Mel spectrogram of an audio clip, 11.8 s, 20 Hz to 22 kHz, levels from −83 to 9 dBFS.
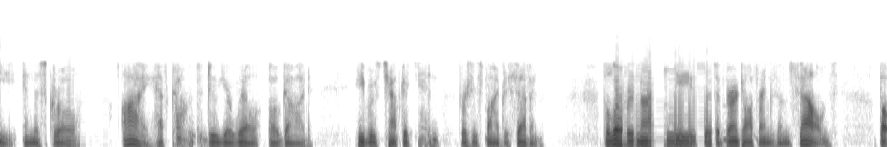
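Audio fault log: Throughout: G.729 codec, plainly audible. The speech is rebuilt at 8 kbit/s from a vocal tract filter, a pitch predictor and sparse pulses, so nothing above 4 kHz survives and every syllable carries a rough, slightly synthetic grain. Unlike the dropouts below, this colouring never lets up.
0.88 to 1.45 s and 8.22 to 9.49 s: robotic sound from repeated short buffers, between "in the" and "I have", then ending just before "the burnt offerings". A rigid metallic buzz at 100 Hz sits on the speech, which fits repeated 10 ms chunks, likely from late buffer delivery. Roughly two thirds of the audio is repeats, so the words are only loosely followed.
2.34 to 2.76 s and 5.52 to 5.86 s: VoIP packet loss concealed by the speech codec, the first between "I have" and "your will". Scattered losses of 220 ms over 360 ms, then 170 ms over 320 ms, with runs up to 40 ms, make the decoder stretch its last pitch into buzzy, fading fragments. 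The speech recovers only gradually, unlike the fixed 100 Hz robotic buzz.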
